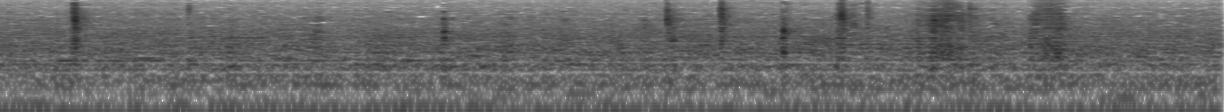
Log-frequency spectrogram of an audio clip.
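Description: Close-miked mouth sounds of someone chewing red-braised pork: irregular wet smacks and sticky clicks of lips and mouth, more frequent in the second half, over a faint steady hum.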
